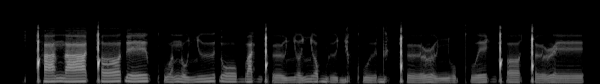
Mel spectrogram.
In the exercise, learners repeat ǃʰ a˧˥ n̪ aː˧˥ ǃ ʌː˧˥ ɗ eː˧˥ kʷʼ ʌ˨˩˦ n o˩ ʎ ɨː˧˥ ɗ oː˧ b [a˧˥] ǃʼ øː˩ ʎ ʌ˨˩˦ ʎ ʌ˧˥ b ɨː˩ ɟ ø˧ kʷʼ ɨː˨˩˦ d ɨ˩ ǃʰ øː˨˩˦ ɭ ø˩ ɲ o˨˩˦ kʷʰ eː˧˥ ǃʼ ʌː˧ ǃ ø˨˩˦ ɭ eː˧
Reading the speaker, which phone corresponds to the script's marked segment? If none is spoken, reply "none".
a˧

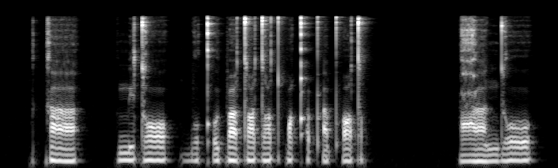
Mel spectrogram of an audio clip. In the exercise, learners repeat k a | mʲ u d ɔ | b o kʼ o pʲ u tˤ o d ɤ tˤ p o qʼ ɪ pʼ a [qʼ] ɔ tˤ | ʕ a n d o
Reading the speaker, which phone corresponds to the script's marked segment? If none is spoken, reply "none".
pʼ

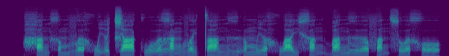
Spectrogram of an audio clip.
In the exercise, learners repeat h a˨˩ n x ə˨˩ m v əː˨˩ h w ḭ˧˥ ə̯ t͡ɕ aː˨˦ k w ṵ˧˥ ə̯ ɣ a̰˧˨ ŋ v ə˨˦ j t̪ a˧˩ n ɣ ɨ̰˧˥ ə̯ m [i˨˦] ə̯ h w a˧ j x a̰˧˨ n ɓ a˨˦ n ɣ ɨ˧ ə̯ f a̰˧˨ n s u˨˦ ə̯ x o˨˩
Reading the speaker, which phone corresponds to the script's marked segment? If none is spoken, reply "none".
i˧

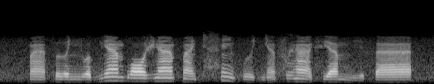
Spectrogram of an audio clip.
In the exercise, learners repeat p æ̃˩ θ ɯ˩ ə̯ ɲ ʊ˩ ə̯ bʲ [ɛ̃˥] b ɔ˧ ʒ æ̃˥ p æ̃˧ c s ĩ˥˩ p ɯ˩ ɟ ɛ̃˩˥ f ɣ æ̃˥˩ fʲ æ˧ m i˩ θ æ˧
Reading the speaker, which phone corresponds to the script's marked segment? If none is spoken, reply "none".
æ̃˥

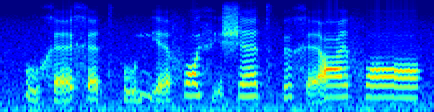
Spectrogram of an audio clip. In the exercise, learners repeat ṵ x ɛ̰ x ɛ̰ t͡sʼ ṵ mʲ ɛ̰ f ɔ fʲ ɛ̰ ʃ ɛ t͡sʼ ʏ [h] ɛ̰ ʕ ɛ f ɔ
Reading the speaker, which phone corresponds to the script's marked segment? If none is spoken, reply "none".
x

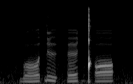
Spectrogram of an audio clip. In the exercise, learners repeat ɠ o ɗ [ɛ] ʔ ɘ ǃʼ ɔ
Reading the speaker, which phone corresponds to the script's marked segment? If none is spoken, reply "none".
ɨ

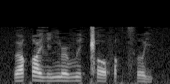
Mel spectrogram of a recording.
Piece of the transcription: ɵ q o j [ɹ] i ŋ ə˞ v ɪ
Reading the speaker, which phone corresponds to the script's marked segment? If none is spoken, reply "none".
l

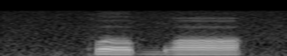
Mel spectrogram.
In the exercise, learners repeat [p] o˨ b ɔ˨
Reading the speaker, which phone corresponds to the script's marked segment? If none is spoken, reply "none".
p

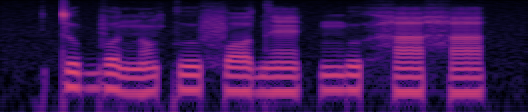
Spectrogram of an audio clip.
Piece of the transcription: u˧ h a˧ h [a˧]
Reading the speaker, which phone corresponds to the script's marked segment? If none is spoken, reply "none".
a˧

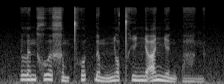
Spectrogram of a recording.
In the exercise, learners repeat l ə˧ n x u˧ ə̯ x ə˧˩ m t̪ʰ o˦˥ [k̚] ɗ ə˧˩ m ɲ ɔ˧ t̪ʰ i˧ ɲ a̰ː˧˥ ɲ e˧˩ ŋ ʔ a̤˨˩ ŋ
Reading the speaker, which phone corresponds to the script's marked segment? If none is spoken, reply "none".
t̚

